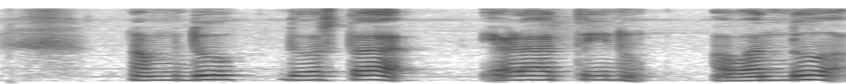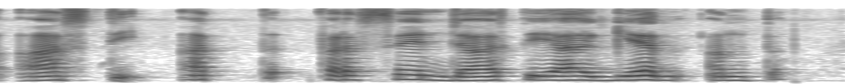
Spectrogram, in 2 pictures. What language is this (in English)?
Kannada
